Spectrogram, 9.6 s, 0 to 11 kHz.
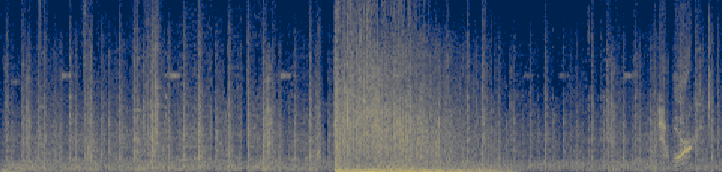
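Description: A caboose blown open in the Sly 2 video game, with a loud, dense low burst lasting about two seconds midway, set between steady game music and background sounds.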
